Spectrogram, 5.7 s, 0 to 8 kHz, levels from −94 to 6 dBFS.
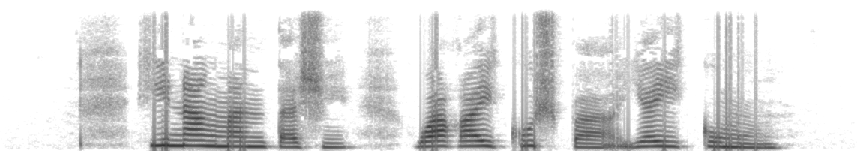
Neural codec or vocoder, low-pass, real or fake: none; 7.2 kHz; real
